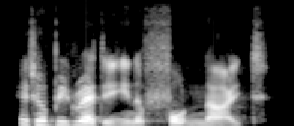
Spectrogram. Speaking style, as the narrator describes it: she said happily

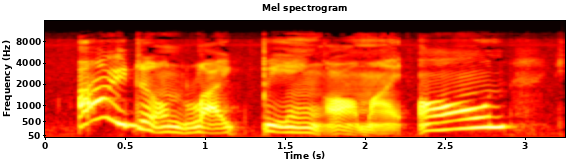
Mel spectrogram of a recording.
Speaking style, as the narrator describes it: he grumbled

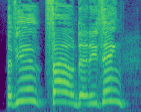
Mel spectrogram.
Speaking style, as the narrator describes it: Lewis shouted

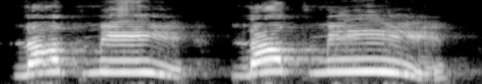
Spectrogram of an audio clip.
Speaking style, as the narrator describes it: cried the man

